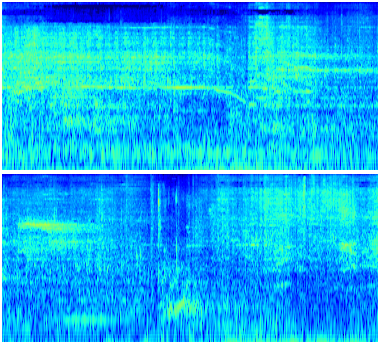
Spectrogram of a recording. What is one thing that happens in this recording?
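A deep machine hum drones steadily.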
